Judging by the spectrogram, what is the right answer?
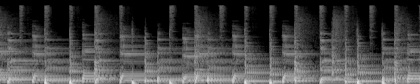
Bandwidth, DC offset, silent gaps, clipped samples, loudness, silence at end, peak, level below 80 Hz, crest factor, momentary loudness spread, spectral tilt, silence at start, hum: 17 kHz; under 0.1%; none; under 0.1%; -20 LUFS; 0 s; 0 dBFS; -26 dBFS; 18 dB; 2 LU; -6.5 dB/octave; 0 s; none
